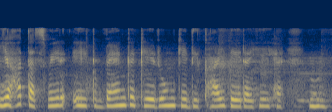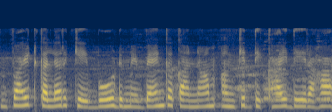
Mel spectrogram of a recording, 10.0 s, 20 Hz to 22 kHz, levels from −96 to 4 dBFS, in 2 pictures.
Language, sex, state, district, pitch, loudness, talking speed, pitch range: Hindi, female, Uttarakhand, Tehri Garhwal, 240 Hz, -19 LUFS, 145 wpm, 230-255 Hz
